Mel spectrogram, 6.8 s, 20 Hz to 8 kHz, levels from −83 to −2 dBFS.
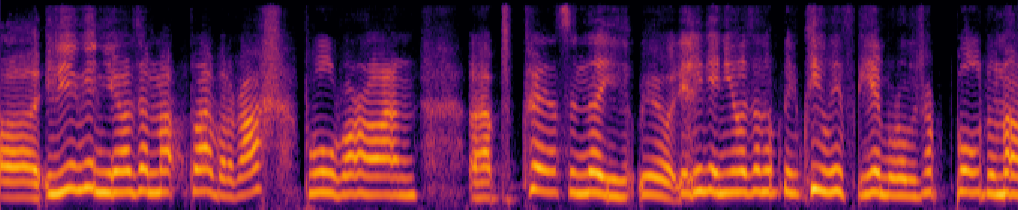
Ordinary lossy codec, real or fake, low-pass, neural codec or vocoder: AAC, 48 kbps; fake; 7.2 kHz; codec, 16 kHz in and 24 kHz out, 0.4 kbps, LongCat-Audio-Codec, four codebook decoder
